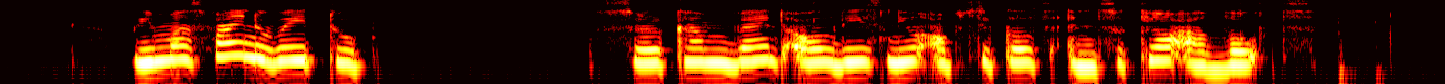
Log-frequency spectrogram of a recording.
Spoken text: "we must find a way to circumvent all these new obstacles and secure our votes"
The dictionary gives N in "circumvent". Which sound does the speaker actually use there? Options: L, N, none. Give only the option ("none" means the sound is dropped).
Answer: N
